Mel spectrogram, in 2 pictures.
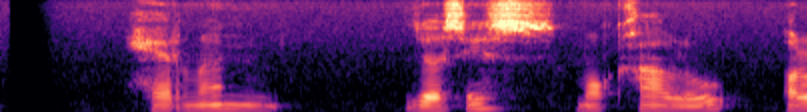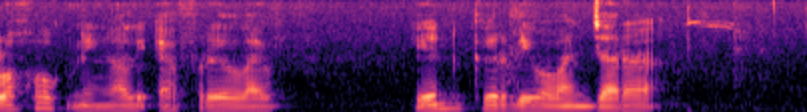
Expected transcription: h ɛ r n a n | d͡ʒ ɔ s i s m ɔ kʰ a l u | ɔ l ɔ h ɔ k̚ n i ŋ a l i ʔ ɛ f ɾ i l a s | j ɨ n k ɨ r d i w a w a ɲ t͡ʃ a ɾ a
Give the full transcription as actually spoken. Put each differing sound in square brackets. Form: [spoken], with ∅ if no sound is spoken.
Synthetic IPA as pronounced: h ɛ r n a n | d͡ʒ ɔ s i s m ɔ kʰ a l u | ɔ l ɔ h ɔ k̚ n i ŋ a l i ʔ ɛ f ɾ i l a [f] | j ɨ n k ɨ r d i w a w a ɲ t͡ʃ a ɾ a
